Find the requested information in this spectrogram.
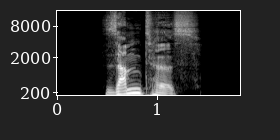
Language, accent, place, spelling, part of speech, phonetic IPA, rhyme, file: German, Germany, Berlin, Samtes, noun, [ˈzamtəs], -amtəs, De-Samtes.ogg
- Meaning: genitive singular of Samt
